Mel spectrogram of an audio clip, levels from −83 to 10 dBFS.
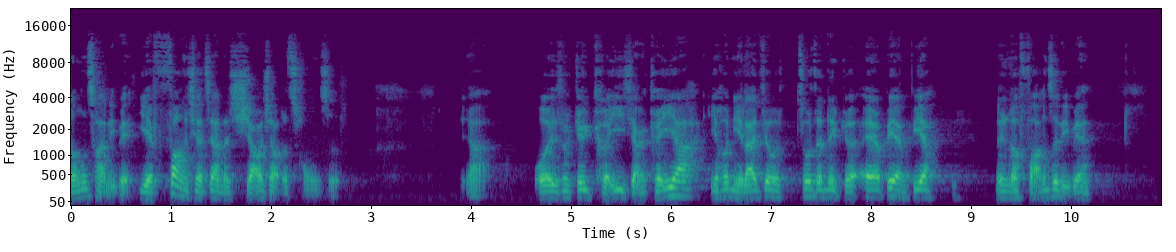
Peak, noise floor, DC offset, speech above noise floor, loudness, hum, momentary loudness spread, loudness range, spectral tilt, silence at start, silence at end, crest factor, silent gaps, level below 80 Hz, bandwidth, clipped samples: -8 dBFS; -66 dBFS; under 0.1%; 41 dB; -25 LUFS; none; 12 LU; 7 LU; -4.5 dB/octave; 0 s; 0.35 s; 18 dB; none; -70 dBFS; 14 kHz; under 0.1%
